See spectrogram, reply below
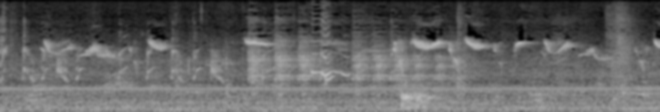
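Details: A Chinese hwamei recorded in Hanoi pours out a continuous medley of bright whistled slurs and chattering notes, with a couple of brief thumps or handling noises and a low electrical hum throughout.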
